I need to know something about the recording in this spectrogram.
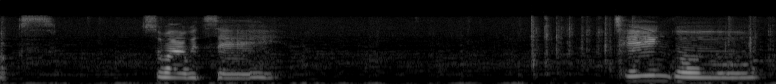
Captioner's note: speaking spanish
